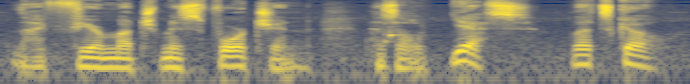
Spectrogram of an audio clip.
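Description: A man playing a calm, thoughtful young samurai in a video game, speaking in a measured, gentle, formal way. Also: medium pitch, vocal fry, breathy edge, full character voice. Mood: calm, reassuring. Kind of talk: video game dialogue acting.

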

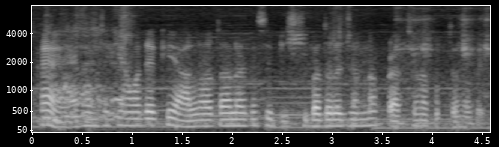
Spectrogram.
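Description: A man's voice: a little high, steady tone, brisk, natural voice. Earnest young student played by a man, music behind. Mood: earnest, instructive. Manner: earnest, explanatory. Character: friendly, earnest male student explaining religion to his friend. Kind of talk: scripted cartoon dialogue.

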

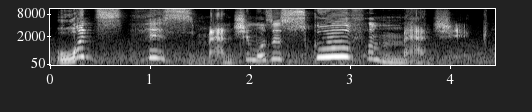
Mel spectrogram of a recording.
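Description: A man reading an audiobook voices a haughty, aloof goddess of magic who speaks slowly and imperiously. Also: extremely high pitch, huge pitch swings, background noise, pitched above the performer's own voice, exaggerated voice. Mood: wistful.

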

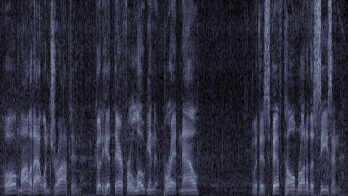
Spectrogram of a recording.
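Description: A man's voice: mid-range voice, a little slow, darkish tone, slight background noise. Male baseball play-by-play announcer outdoors. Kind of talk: live sports commentary. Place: outdoors at a windy ballpark. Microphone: headset boom mic.

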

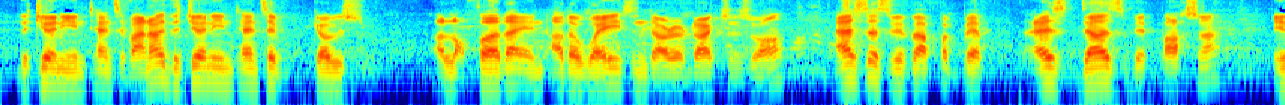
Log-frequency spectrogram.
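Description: A man's voice: medium pitch, a bit bright. A man in his forties speaking earnestly to the camera, gesturing as he talks, outdoors in a park. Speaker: vlogger. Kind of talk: casual reflective monologue. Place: park lawn outdoors by a statue. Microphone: camera at close range.

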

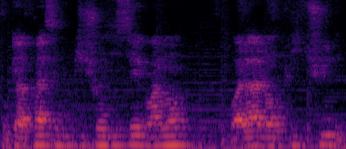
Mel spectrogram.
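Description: A man's voice: mid-range voice, moderate pace. Young man, casual DIY tutorial, very echoey bare room, distant camera mic, faint guitar behind. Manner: relaxed, talks while working, many fillers and "hop, voilà". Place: bare room with grey wall, indoors. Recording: roomy echo, distant mic, faint music.

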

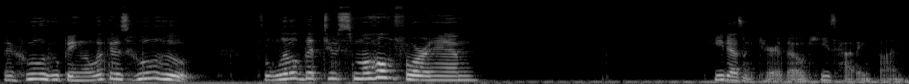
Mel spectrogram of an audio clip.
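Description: A young woman reading a picture book aloud for small children, deliberately, with casual asides. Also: mid-range voice, mellow, slight background noise. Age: young adult. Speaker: early years worker reading a picture book. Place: small plain indoor room, seated at a desk. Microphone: phone or device propped at arm's length.

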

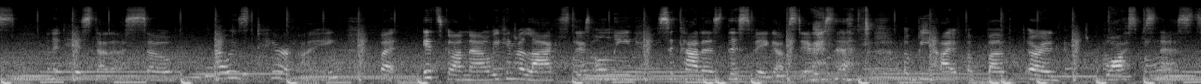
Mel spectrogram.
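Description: Young woman, slightly high voice, casual travel vlogger, enthusiastic, chatty, handheld camera, loud music underneath. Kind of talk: casual house-tour vlog. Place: holiday cottage, partly outdoors.

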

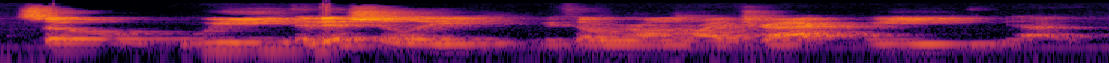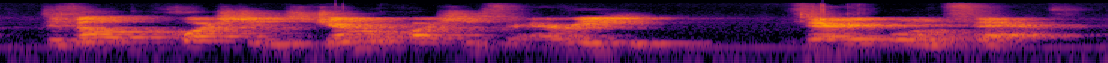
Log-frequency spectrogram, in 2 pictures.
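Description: A man's voice: on the high side, sharp tone, slight background noise. A man in his thirties giving a conversational conference talk as a cyber risk analyst in a hotel meeting room, with frequent restarts and fillers. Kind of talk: conference presentation. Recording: echoey room from a distance.

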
